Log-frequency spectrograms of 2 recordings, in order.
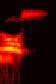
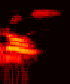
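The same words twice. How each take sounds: First: The middle consonant is a hissing s sound. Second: The middle consonant is a buzzing z sound. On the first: The speaker calls it wrong. "You are not saying rose" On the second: The speaker calls it right. "you are saying rose"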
